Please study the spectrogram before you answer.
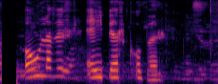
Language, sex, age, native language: Icelandic, female, 10, Icelandic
